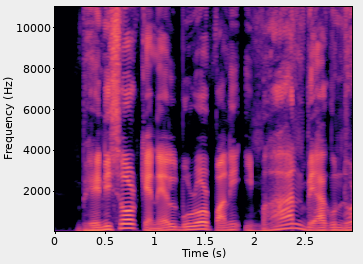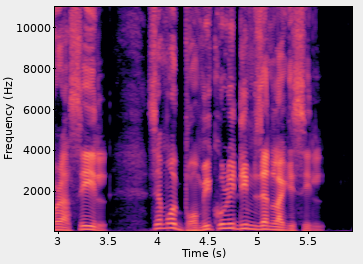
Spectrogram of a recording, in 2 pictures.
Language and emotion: Assamese, disgusted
